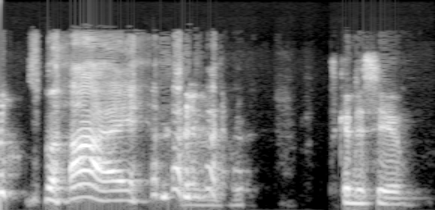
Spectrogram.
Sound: laughs

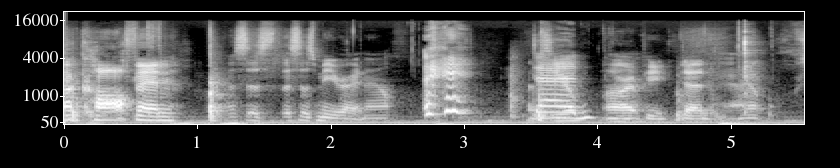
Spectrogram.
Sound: laughing

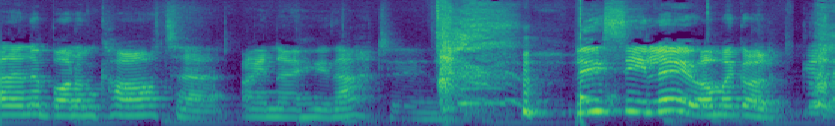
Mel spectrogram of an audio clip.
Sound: cork popping; laughs; cork popping

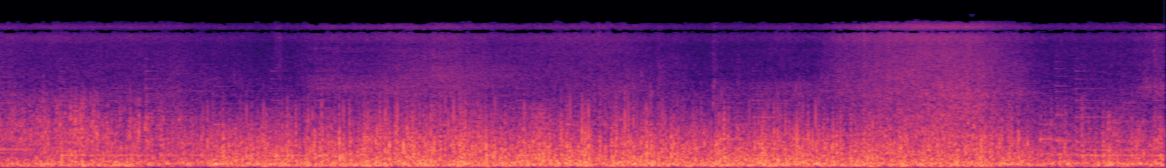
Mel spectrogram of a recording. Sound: waves, Wind and Music

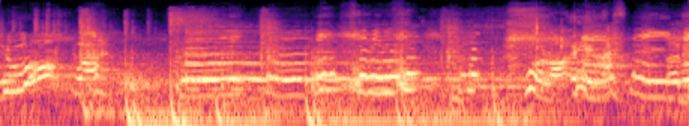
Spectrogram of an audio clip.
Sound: she’s laughing at her own singing

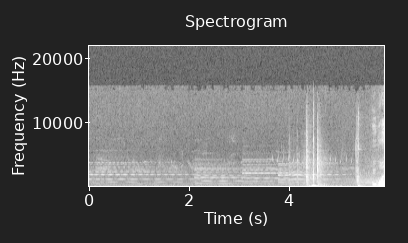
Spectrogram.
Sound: doorbell rings to the tune of " "

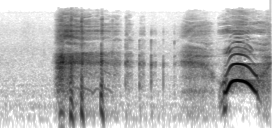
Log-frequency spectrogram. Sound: preacher laughing

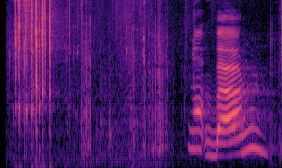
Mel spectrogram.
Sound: chips crunching

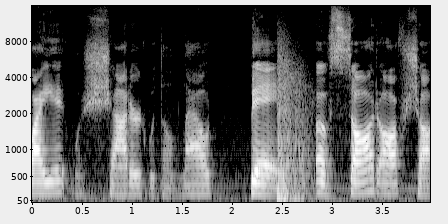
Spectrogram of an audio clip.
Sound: gunshot bang

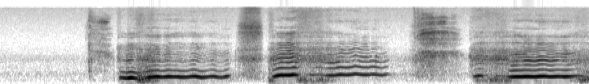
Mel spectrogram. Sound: participant humming

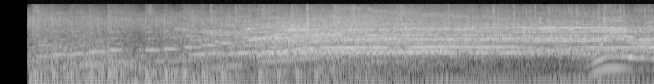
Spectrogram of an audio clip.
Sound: applause and cheering

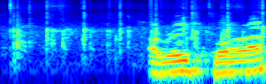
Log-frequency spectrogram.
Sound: attendees applauding

